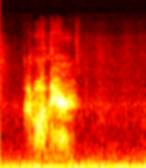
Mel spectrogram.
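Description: A man's short breathy, whispered sound about half a second in, over quiet room tone with a low steady hum.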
